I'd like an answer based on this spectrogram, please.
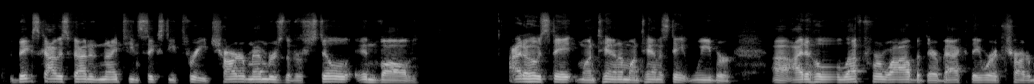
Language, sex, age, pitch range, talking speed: English, male, 30-49, 100-120 Hz, 185 wpm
